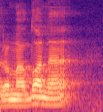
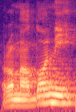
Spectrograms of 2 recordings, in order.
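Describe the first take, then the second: First: The word ends with an 'a' vowel. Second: The word ends with an 'i' vowel. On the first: The speaker calls it wrong. "bukan Ramadhana" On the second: The speaker calls it right. "yang benar mengucapkannya Ramadhani"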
